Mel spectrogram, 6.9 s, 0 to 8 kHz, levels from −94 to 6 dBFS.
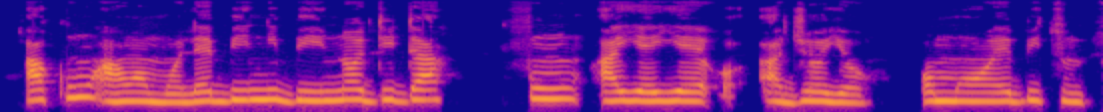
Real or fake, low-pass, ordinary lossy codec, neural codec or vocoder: real; none; none; none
